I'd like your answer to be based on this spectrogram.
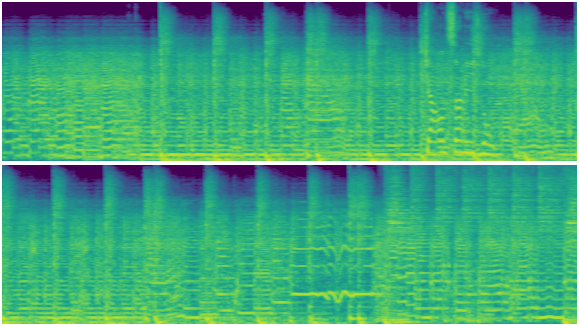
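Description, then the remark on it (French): A dense, loud distorted electric guitar plays steady rhythmic chords with regular sharp attacks, sustained gritty tone throughout, with a voice speaking briefly over it. “Moi j'aime bien les, les short sur une guitare, ah c'est cool.”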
